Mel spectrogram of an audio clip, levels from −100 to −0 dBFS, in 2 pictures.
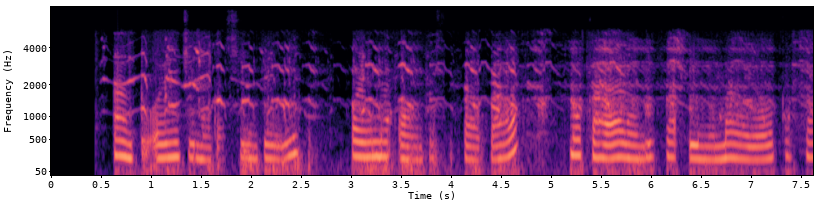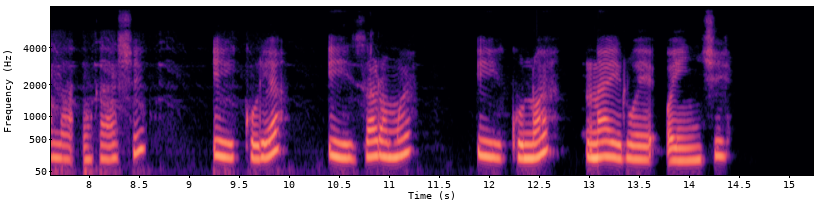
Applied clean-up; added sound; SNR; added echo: neural mask model RNNoise.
